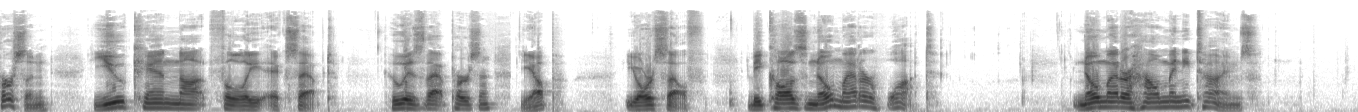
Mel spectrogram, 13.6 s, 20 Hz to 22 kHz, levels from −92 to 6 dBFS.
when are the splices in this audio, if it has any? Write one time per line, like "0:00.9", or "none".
0:05.1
